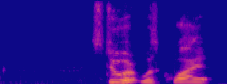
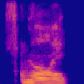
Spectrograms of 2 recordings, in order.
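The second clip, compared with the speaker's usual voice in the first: excited dog alert; 8 semitones higher, 9 dB louder than usual. Acted. Dog spots a squirrel.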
